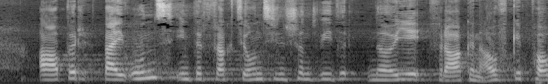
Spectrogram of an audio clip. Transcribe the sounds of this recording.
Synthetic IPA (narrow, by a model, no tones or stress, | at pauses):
ʔaːbəɾb̥aɪʔʊnsɪndeːɐfrɑkt͡sjoːnzɪntʃoːnviːdənɔʏəfʁɑːɡəna̰ʊfɡ̥əpʰɔ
